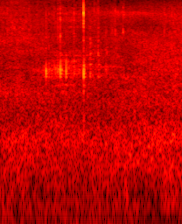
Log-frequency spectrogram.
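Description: Wind rumbling on the microphone over the steady wash of surf, with a few faint light ticks about half a second to a second in.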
